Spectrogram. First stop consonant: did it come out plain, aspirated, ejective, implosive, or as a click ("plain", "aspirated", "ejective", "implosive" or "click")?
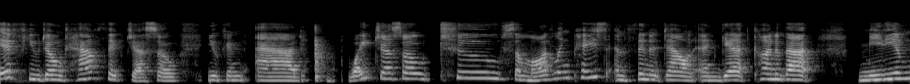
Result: plain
